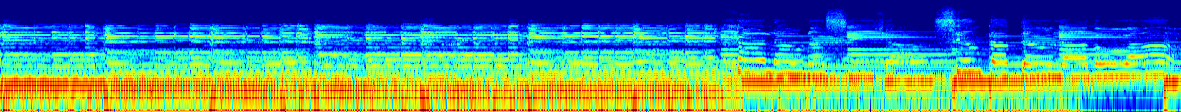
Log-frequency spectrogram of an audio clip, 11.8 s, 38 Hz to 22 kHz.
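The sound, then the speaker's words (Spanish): A rock song from a 2003 album plays loudly, with a sustained, distorted guitar-like drone over a steady pulsing beat, shifting to higher, brighter notes partway through. No talking is heard. “Vamos a escuchar entonces del disco … del año 2003”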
